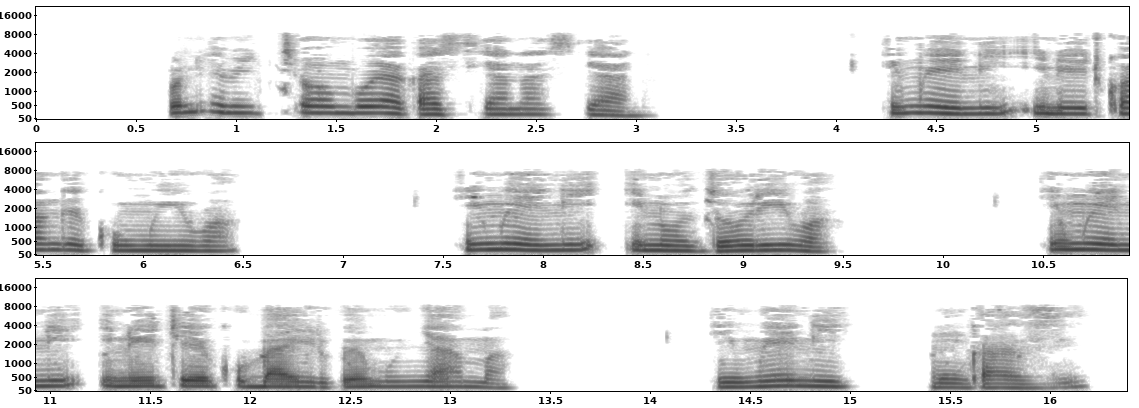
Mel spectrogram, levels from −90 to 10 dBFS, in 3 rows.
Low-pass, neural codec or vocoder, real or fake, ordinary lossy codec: 10.8 kHz; none; real; MP3, 32 kbps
